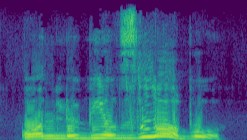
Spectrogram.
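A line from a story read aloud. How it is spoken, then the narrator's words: Shouted. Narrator (Russian): крикнул Орло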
